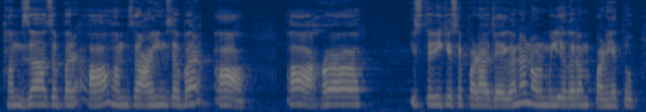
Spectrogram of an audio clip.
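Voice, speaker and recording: A woman teaching Quran recitation rules, slowly spelling out letters and vowel marks before reading each word. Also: medium pitch, a little mellow, dull audio. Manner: slow, drawn-out letter-by-letter recitation. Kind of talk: patient step-by-step lesson, spelling out letters.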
